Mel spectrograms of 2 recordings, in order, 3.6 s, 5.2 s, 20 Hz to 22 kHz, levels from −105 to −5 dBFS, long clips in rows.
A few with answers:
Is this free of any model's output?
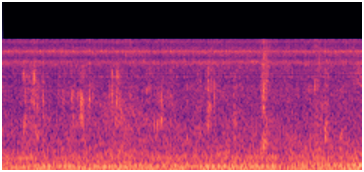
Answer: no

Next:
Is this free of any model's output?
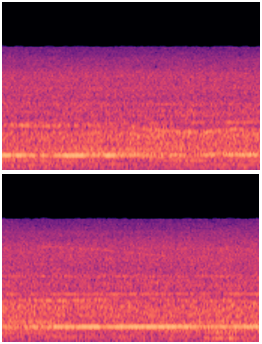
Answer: yes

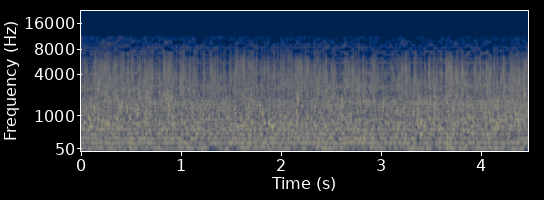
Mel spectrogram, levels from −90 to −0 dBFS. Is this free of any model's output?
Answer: no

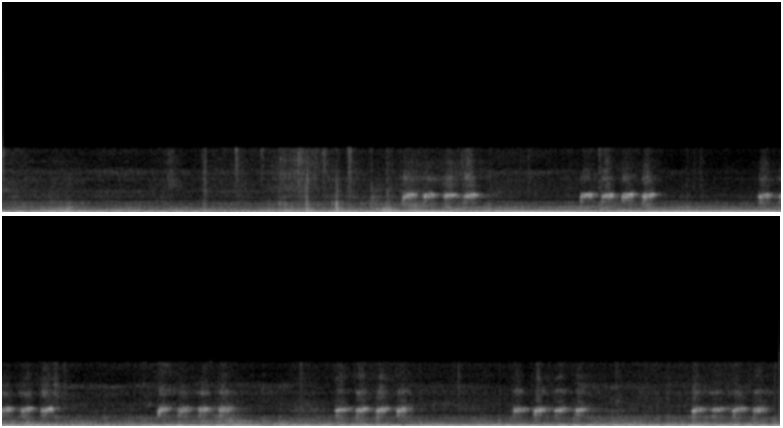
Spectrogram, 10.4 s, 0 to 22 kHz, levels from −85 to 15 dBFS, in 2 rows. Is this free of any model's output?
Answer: no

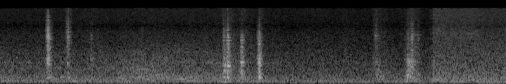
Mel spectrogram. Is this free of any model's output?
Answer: yes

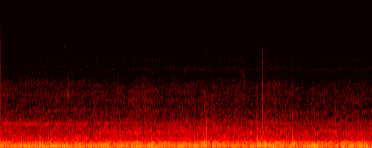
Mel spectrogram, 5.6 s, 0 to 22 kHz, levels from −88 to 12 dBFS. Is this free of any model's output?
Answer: no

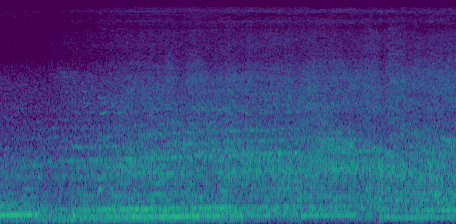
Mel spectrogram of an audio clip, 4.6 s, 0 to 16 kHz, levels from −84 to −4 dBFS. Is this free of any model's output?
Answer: yes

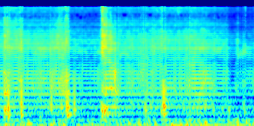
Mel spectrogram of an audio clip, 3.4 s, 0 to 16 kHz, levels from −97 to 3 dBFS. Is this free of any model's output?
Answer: no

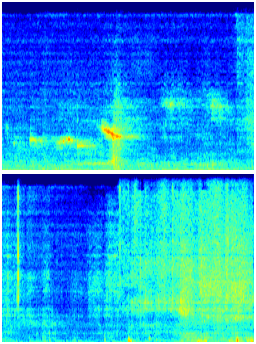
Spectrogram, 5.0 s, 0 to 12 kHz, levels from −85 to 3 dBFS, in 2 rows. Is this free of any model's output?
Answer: no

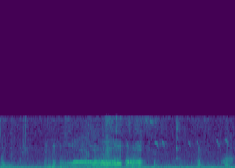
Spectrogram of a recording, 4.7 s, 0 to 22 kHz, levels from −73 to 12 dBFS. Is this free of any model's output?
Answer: no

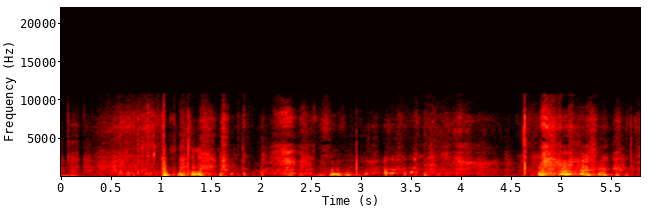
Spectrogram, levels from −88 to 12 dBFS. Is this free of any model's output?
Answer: yes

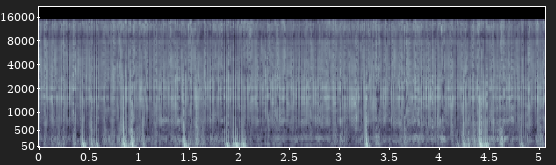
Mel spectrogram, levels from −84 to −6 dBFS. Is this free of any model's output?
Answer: no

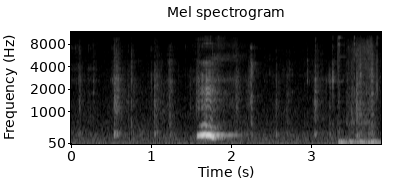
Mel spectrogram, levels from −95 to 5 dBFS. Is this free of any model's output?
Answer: yes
